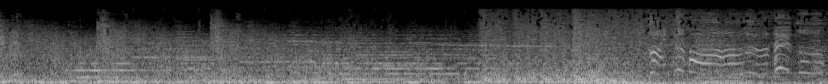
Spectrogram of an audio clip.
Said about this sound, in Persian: اونا بازم دارن شلیک میکنن.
